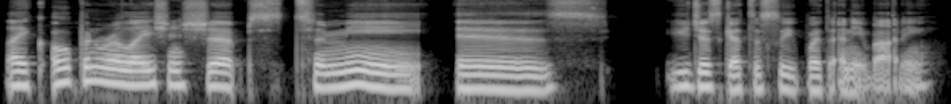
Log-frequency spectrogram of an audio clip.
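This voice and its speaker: Gravelly, frank, questioning, casual podcast chat, dry sound. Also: mid-range voice, fairly even intonation, takes it slowly, a little mellow, no echo. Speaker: podcast co-host. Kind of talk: casual discussion.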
